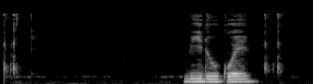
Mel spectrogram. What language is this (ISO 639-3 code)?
nan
